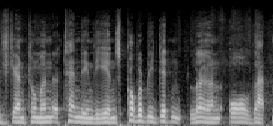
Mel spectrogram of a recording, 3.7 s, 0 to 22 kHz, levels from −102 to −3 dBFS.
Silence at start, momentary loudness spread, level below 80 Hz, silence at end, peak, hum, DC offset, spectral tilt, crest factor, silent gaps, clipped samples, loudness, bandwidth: 0 s; 4 LU; -58 dBFS; 0.15 s; -10 dBFS; none; under 0.1%; -7 dB/octave; 18 dB; none; under 0.1%; -29 LUFS; 13 kHz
